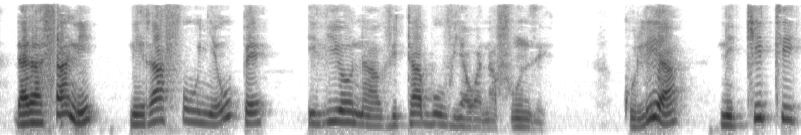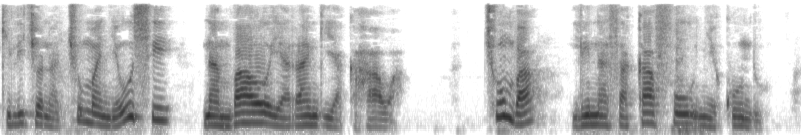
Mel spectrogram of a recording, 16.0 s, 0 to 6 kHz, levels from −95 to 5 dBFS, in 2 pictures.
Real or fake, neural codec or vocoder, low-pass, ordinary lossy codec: fake; vocoder, 22.05 kHz, 80 mel bands, WaveNeXt; 5.4 kHz; MP3, 32 kbps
